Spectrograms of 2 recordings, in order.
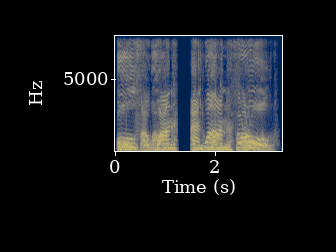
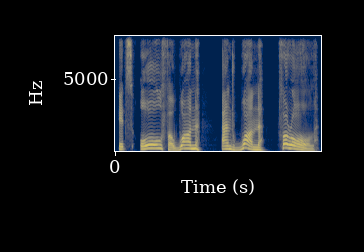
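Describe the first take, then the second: First: High, loud, slow rallying shout; group shout. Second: Slow, weighty pledge; solemn motto. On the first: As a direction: roar the motto together, united. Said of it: "the four of them repeated". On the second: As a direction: lay down the motto slowly for your friends. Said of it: "repeated D'Artagnan's words". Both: A narrator's reading.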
